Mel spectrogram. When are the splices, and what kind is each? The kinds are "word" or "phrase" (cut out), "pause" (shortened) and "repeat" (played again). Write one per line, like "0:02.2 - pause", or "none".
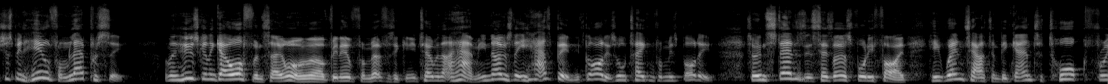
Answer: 0:05.8 - word
0:08.3 - word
